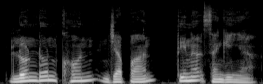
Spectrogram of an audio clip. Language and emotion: Santali, neutral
